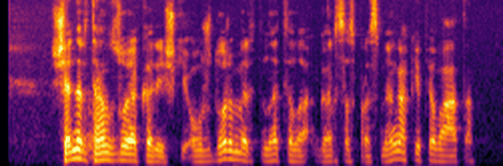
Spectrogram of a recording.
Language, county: Lithuanian, Kaunas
